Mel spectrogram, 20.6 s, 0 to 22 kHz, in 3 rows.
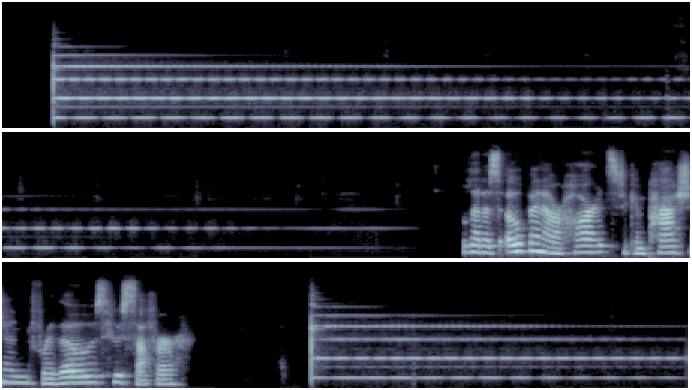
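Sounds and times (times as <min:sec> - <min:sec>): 
meditation chime ringing with a shimmering tone: 0:00.6 - 0:11.1, 0:16.9 - 0:20.6
speech: 0:11.5 - 0:15.7.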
